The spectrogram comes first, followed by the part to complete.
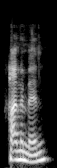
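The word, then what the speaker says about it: Hahnemann: She is a graduate of the University of Notre Dame and can you pronounce that for me? Ha. Han Hannan Hanaman.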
